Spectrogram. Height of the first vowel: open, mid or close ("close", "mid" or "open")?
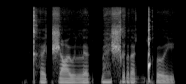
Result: mid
